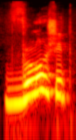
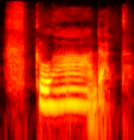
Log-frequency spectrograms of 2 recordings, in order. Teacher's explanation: Because of k. K is voiceless, so v will be voiceless too.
